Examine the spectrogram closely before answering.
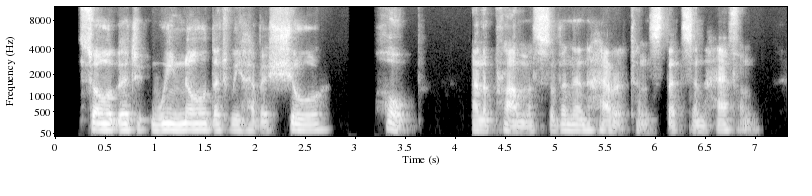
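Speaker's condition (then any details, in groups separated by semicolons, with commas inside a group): No condition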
